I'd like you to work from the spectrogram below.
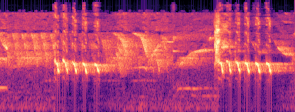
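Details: Yellow-vented bulbul, a vocal, fighting-style bird used as a lure to make other bulbuls sing, giving two quick bursts of bubbly, clear notes about half a second apart. A quiet chattering hum fills the gap between them.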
